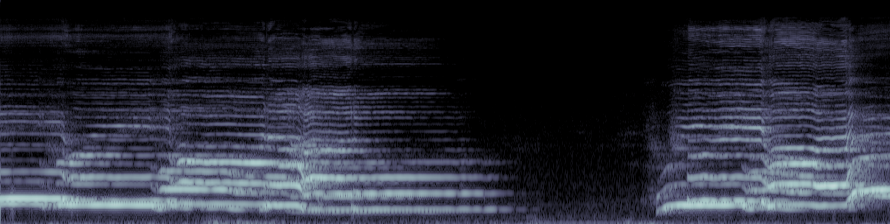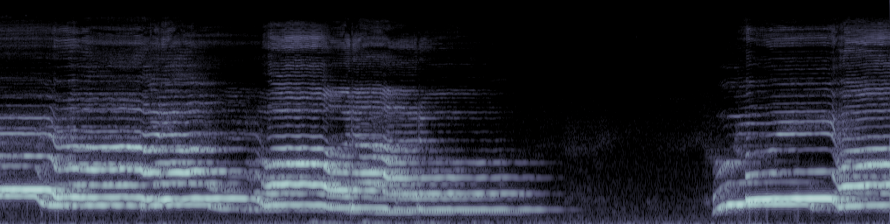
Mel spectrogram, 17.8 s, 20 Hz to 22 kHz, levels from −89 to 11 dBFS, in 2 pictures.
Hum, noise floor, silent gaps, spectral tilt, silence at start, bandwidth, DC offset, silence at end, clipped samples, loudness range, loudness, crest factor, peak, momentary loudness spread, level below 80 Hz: none; -55 dBFS; none; -4 dB/octave; 0 s; 13.5 kHz; under 0.1%; 0 s; under 0.1%; 11 LU; -16 LUFS; 14 dB; -4 dBFS; 14 LU; -54 dBFS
